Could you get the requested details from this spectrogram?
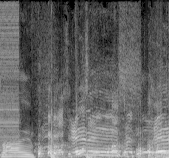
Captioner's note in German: Stimmengewirr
